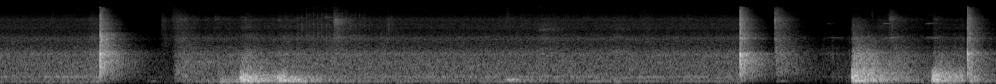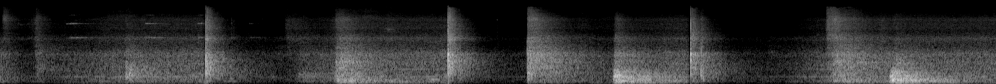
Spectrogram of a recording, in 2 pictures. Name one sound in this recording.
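A baseball bat cracks against a ball again and again.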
